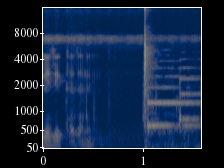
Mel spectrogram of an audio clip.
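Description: A doorbell rings loudly.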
